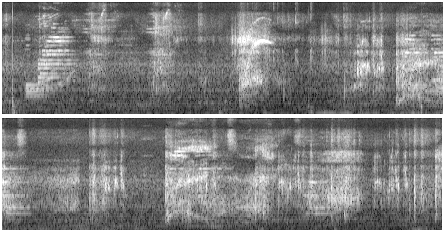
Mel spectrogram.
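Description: Cartoon game effects pop and chime.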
